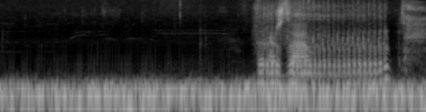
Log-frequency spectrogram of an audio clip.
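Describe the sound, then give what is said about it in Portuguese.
A helicopter flying on Mars, recorded by a rover's microphone, is heard as a low, steady, muffled hum that drones throughout, sounding distant and thin, with a brief burst of voice near the end. “Temos, por exemplo, o som de um helicóptero em Marte.”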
